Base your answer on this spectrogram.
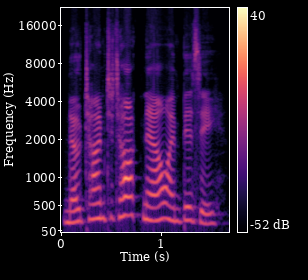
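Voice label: no time, english female; XBOX; civ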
